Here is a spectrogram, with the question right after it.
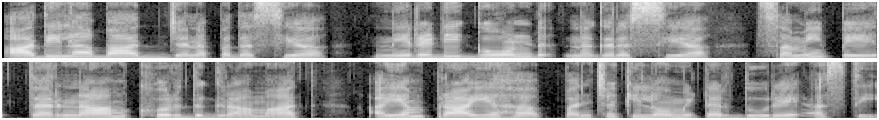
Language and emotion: Sanskrit, neutral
